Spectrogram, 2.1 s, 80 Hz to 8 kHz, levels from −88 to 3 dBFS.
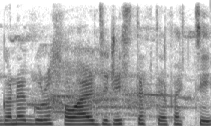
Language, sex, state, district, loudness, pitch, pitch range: Bengali, female, Assam, Hailakandi, -17 LUFS, 225 Hz, 220-240 Hz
